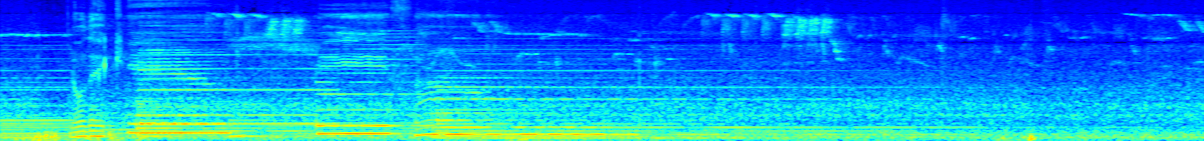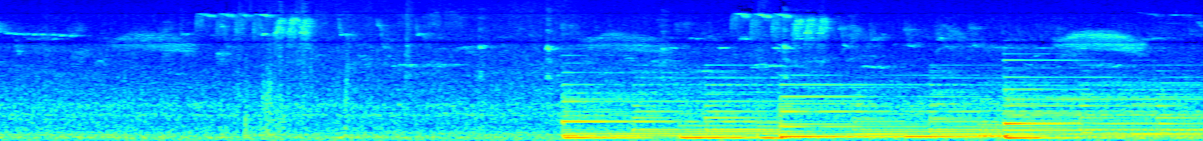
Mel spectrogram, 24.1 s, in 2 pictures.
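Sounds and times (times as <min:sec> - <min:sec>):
music track: 0:00.0 - 0:10.3, 0:17.7 - 0:24.0
background hiss: 0:00.0 - 0:24.0
birdsong: 0:00.0 - 0:24.0.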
